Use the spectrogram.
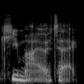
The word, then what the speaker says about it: Kmiotek: And with her, we have founder and CEO of Kmiotek, advisor and consulting, Miss Kathryn Kmiotek.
